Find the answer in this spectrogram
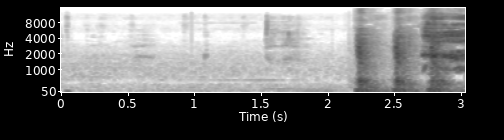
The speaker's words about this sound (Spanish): ¿Está en la puerta que estaba sonando?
